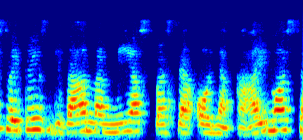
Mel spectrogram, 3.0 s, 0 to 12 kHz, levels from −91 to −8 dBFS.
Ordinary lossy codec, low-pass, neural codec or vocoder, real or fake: Opus, 64 kbps; 7.2 kHz; none; real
